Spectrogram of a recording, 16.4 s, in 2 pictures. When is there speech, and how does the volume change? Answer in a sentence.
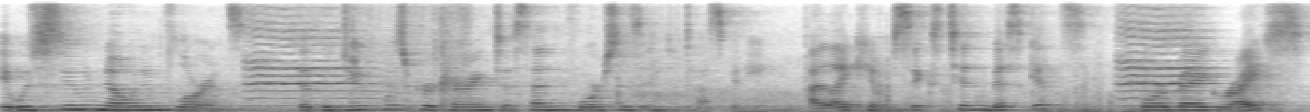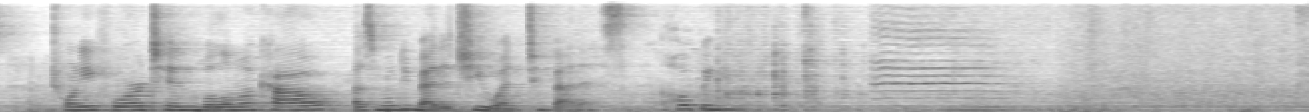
You can hear the speech from 0.0 to 12.8 s, at a steady volume.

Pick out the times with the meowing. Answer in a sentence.
The meowing can be heard from 1.5 to 3.0 s, from 7.0 to 7.6 s and from 13.6 to 14.8 s.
